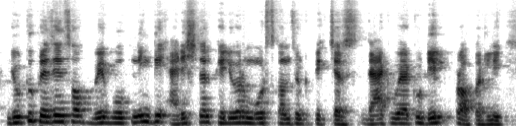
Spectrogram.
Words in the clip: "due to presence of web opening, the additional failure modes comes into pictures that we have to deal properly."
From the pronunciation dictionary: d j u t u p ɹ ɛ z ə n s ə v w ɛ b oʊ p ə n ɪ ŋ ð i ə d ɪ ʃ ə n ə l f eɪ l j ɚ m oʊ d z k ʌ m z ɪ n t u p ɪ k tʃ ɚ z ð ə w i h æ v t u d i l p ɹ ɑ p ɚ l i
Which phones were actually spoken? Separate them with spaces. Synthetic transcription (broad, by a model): d j u t u p ɹ ɛ z ə n s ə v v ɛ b oʊ p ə n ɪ ŋ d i ə d ɪ ʃ ə n ə l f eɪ l j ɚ m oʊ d s k ʌ m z ɪ n t u p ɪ k tʃ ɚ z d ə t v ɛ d t u d i l p ɹ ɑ p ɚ l i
